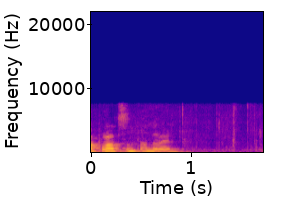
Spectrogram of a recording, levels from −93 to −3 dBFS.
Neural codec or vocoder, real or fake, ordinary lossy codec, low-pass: codec, 16 kHz, 4 kbps, X-Codec, HuBERT features, trained on general audio; fake; none; none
